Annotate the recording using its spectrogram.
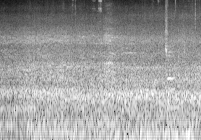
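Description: Steady low rumble of outdoor background noise: wind buffeting the microphone mixed with parking-lot traffic.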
